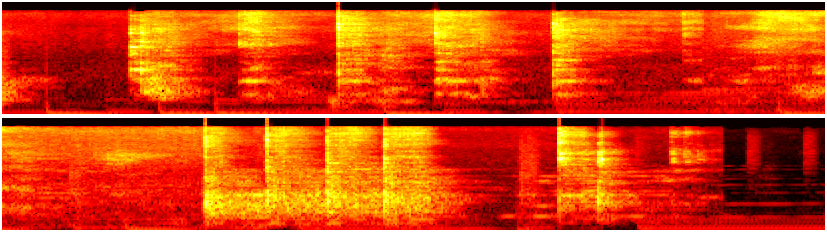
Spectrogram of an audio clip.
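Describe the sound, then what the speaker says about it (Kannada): Turmeric being stirred into mutton kaima curry in a metal pot, a run of sharp spoon-on-pot clanks and scraping knocks, loud and close, with brief pauses between strokes. "ಈಗ ಅರಿಶಿನ ಹಾಕಿದೆ, ಸ್ವಲ್ಪ ಚೆಂದಾಗಿ ತಿರುಗಿಸಿ ಕೊಟ್ಟೆ."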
